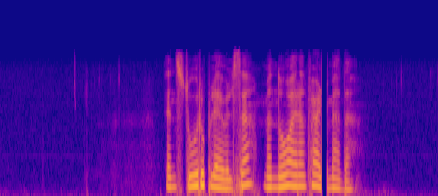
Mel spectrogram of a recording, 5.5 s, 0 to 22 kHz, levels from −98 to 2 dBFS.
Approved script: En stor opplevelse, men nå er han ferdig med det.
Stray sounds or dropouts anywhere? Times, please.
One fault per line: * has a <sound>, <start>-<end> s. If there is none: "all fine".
* has a dropout, 4.0-4.1 s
